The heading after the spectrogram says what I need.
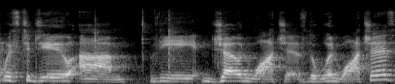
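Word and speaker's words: Jord: to do um the joe'd watches the wood watches it's like j-o-r-d but it's pronounced joe'd and um people reached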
